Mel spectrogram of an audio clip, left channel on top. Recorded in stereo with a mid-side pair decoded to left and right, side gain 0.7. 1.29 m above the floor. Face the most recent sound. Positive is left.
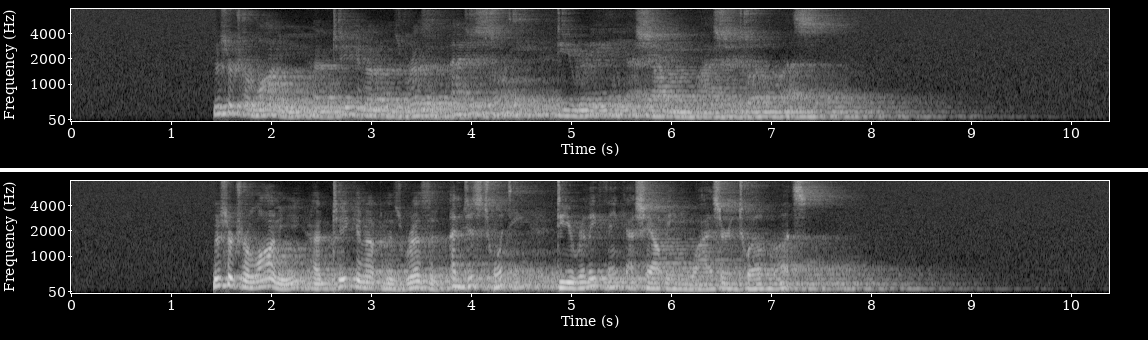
turn(degrees=-60)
